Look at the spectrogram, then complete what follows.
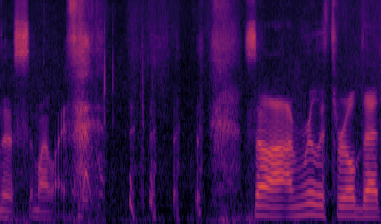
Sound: laughing

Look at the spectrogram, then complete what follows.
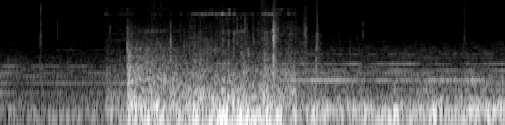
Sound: stone door rumbles

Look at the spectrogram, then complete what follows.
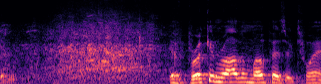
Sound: crowd laughing

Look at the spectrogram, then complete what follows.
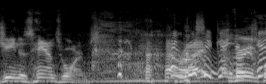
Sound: laughter

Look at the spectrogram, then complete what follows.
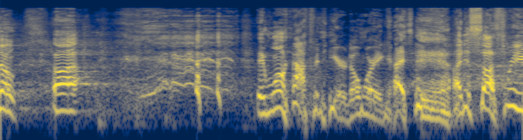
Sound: all laughing

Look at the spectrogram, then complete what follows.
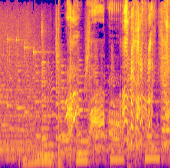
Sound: squeaking

